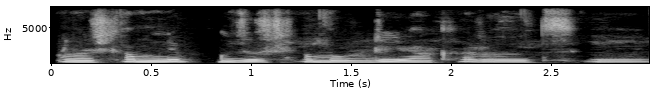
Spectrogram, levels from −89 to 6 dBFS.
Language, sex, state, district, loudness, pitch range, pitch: Bengali, female, West Bengal, Paschim Medinipur, -15 LUFS, 235-250 Hz, 245 Hz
